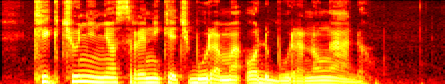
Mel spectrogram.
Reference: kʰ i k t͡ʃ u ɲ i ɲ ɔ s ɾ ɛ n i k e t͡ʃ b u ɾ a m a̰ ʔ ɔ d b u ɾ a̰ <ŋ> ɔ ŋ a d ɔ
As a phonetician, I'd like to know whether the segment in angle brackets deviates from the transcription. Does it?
yes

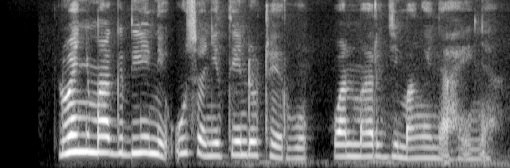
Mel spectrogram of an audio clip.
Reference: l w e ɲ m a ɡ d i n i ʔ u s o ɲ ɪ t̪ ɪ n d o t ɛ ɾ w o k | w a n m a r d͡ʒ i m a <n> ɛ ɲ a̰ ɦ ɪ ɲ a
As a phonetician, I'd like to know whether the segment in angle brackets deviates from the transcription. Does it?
yes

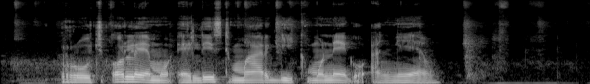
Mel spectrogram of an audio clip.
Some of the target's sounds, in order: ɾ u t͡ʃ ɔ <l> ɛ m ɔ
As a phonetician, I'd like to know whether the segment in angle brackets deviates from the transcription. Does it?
no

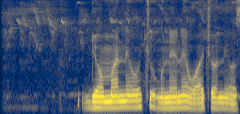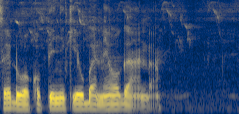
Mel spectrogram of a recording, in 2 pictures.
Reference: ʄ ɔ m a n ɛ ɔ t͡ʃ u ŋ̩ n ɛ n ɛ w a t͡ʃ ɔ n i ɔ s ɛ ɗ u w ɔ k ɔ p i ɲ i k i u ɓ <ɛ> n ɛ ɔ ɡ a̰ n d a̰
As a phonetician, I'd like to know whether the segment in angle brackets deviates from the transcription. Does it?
yes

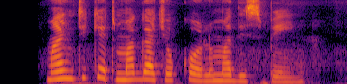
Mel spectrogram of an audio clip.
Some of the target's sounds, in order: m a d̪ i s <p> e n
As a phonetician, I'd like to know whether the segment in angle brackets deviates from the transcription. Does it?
no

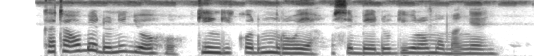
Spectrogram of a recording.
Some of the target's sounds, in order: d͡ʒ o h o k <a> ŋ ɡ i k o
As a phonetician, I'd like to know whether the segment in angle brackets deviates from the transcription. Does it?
yes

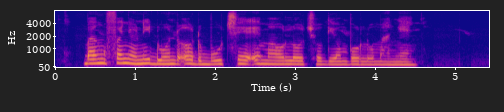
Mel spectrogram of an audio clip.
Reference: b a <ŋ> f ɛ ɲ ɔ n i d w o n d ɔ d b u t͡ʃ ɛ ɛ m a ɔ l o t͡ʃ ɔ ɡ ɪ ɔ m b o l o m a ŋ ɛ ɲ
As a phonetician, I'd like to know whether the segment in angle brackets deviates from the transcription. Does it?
no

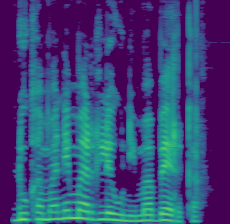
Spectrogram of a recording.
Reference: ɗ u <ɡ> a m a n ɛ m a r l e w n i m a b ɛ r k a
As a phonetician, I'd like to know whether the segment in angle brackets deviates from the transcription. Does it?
yes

